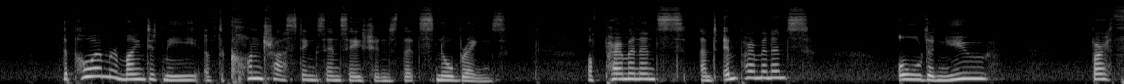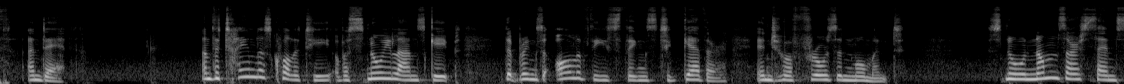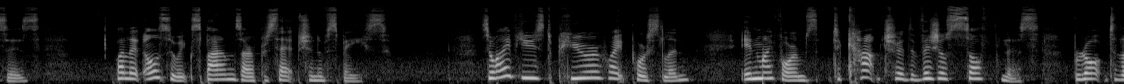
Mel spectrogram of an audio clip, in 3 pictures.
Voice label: audio voiceover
